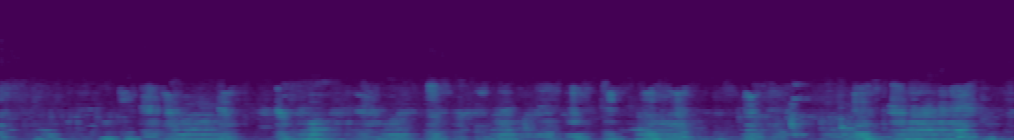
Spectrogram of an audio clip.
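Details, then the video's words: Piglets on a pig farm in Italy, a dense chorus of short overlapping grunts and squeals in rapid succession, with broadband rustling and shuffling throughout. "Sound of piglets in pig farm"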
